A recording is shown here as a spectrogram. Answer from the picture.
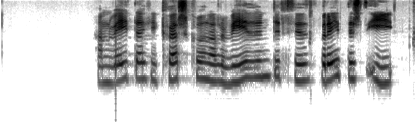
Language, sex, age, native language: Icelandic, female, 15, Icelandic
